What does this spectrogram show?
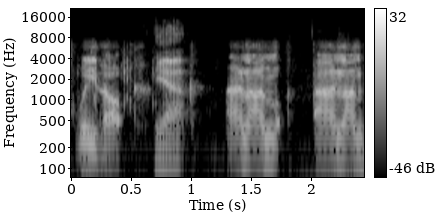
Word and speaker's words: Wheelock: is spelt wheel lock oh willis but it's pronounced wheelock yeah and i'm and i'm heading towards middlewich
